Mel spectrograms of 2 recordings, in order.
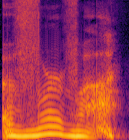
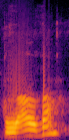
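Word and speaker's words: völva: There's something called a verva, or a vulva. Vulva. Vulva is how it's spelled. Supposedly, Sounds a bit verva. Yeah. Sounds a bit feminine. Yeah. Vulva. Exactly. Vulva. It's O with the dots on the top.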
